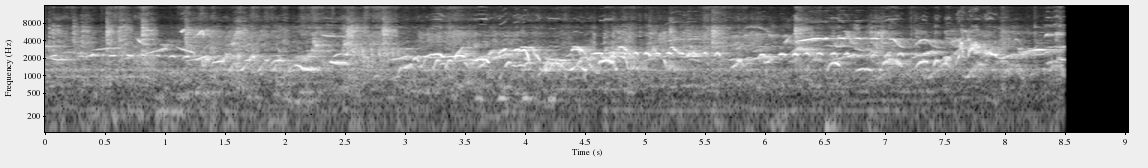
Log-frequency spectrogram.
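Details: Caged white-rumped shama, a seven-month-old bird on its first contest trial, said to have won in the adult class; rapid, continuous, varied song of chattering notes and short whistled flourishes, mostly mid-to-high pitched, sustained throughout with little pause.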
